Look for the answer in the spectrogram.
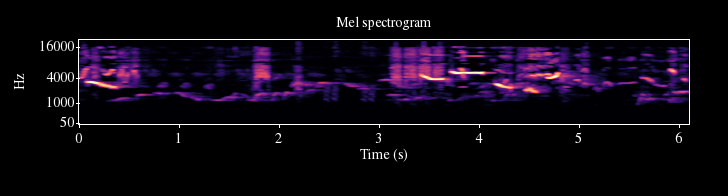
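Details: An Oriental magpie-robin sings to encourage others of its kind to sing, a near-continuous medley of sweeping whistles, slurred notes and fine twittering, growing louder halfway through.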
